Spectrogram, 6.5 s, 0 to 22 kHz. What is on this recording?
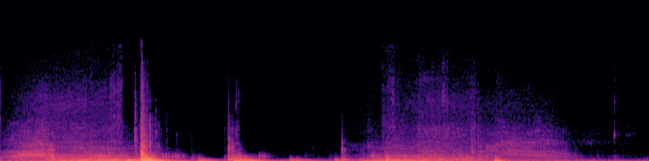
Sliding door 1
field, Patio, recording, Metal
